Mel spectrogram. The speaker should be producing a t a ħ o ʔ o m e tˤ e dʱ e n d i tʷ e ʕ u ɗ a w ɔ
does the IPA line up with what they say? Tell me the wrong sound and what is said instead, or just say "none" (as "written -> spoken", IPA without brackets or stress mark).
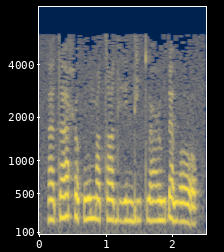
none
